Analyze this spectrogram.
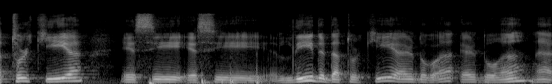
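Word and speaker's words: Erdoğan: Esse líder da Turquia, Erdogan, né? A gente geralmente fala com G, né? Como pronuncia em português, mas Erdogan é um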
